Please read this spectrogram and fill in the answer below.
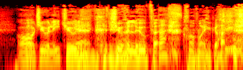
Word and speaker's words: Dua Lipa: Oh, Dua Lipa.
